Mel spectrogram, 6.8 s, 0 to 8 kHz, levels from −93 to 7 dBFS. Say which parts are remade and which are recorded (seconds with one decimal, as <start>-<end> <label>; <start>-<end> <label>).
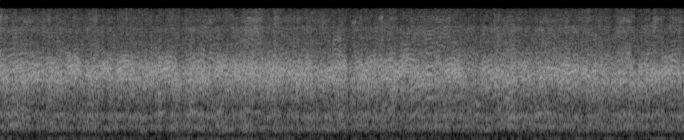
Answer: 0.0-1.6 recorded; 1.6-2.8 remade; 2.8-6.8 recorded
